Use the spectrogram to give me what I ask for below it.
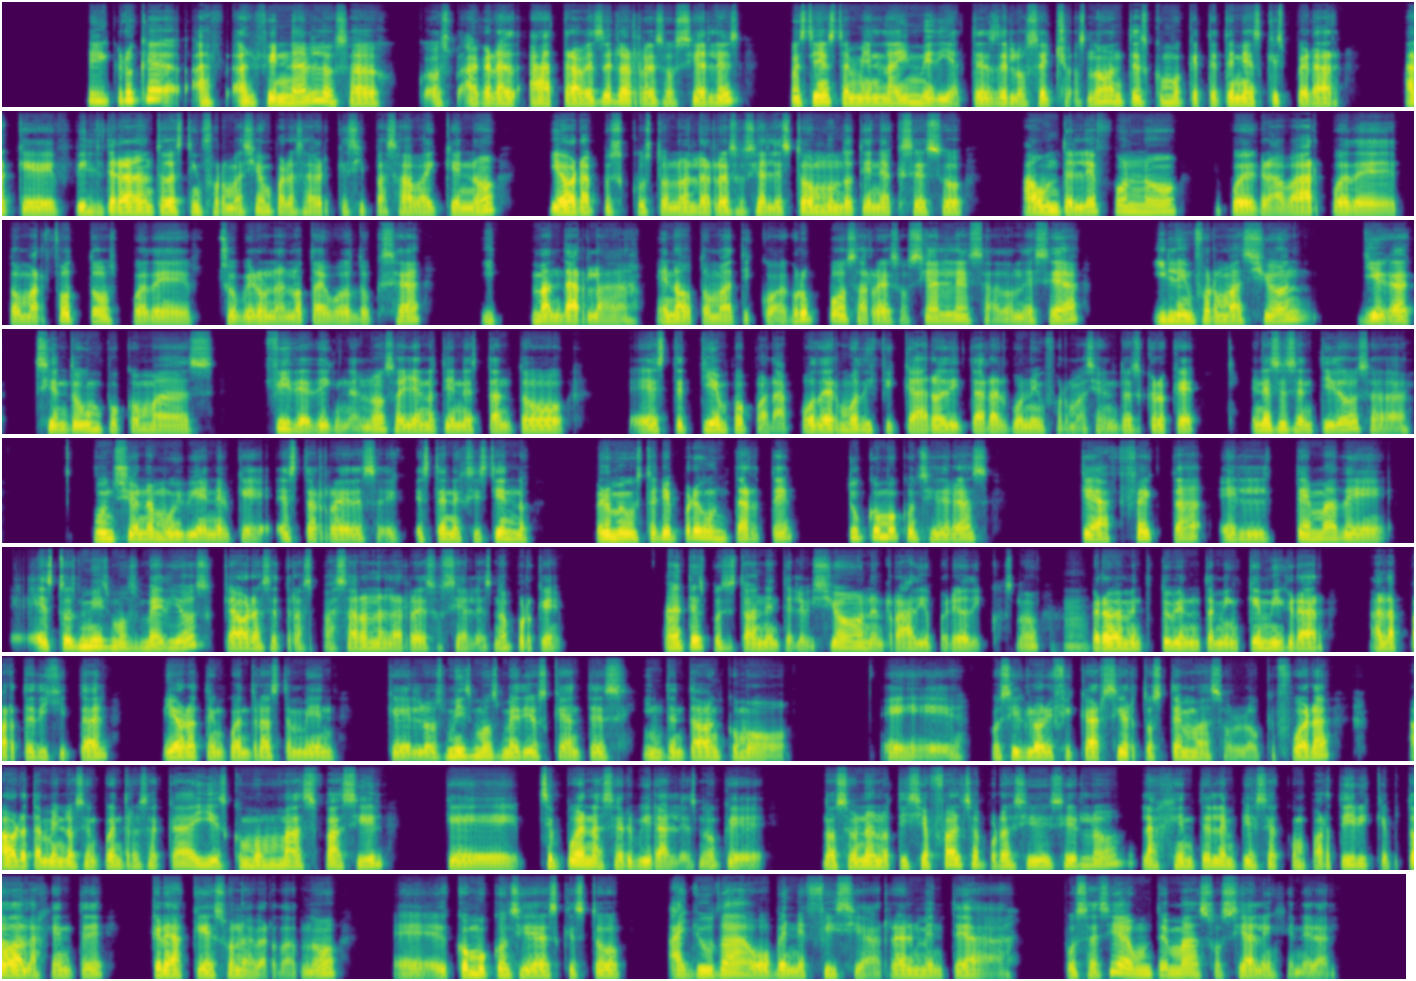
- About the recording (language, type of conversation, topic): Spanish, podcast, ¿Qué papel tienen los medios en la creación de héroes y villanos?
- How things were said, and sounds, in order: none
